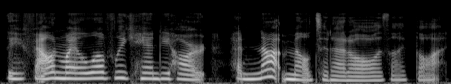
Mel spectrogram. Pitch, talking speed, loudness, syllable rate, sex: 240 Hz, 185 wpm, -19 LUFS, 4.6 syllables/s, female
